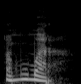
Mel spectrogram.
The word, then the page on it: amumar: Wamesa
